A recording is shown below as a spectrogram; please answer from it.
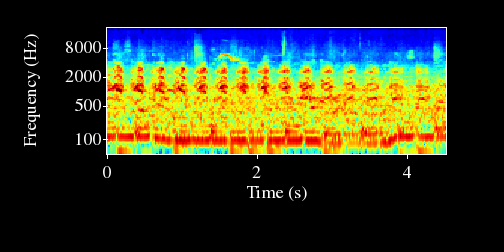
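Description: Gulls call repeatedly at a fishing harbour in Essaouira with blue fishing boats and a seafood market, a steady series of squawking cries over constant harbour background noise.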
